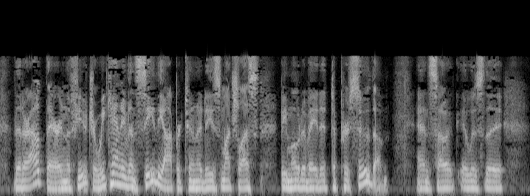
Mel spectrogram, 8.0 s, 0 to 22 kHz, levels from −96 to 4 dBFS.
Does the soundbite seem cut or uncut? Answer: uncut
